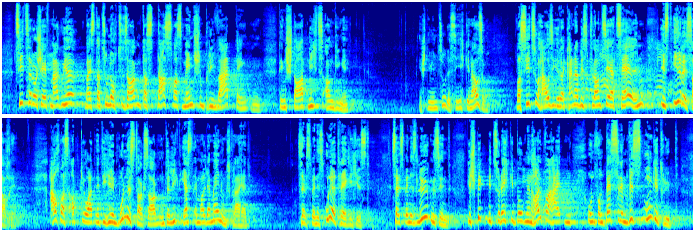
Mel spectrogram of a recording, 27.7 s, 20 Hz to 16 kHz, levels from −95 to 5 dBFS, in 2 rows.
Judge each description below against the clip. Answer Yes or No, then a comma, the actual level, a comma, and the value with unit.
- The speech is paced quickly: No, average, 145 wpm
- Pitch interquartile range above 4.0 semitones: Yes, average, 5.0 semitones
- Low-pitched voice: No, high, 215 Hz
